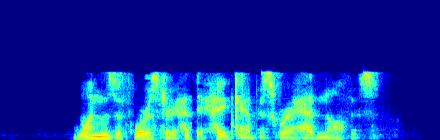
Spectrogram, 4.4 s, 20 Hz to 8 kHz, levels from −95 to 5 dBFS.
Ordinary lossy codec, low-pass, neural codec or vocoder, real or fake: AAC, 16 kbps; 7.2 kHz; codec, 16 kHz, 4 kbps, X-Codec, HuBERT features, trained on general audio; fake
